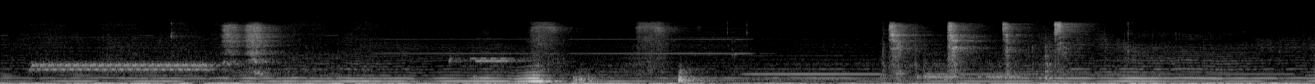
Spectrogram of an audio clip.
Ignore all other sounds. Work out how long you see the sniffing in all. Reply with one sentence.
You can hear the sniffing for 5 seconds altogether.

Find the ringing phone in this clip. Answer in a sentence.
You can hear the ringing phone from 0.2 to 2.1 s, from 4.5 to 6.6 s and from 9.2 to 10.7 s.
